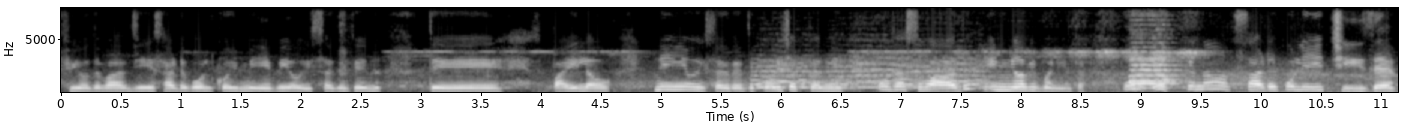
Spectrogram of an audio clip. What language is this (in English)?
Dogri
